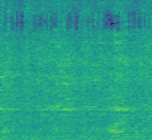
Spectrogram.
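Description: The Padma Express on its Dhaka–Rajshahi run passes straight through a deserted station late at night as a loud, steady rumble with rail clatter that fills the whole clip.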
